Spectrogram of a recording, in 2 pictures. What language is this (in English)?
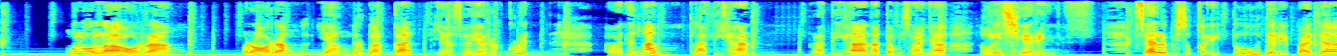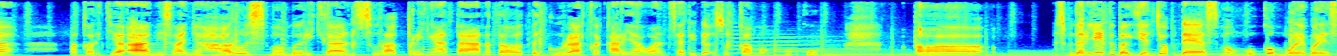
Indonesian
